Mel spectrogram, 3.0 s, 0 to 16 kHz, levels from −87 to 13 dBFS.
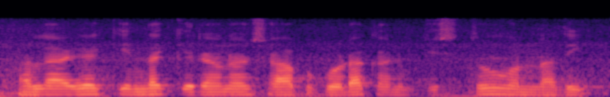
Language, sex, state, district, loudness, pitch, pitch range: Telugu, male, Telangana, Mahabubabad, -18 LUFS, 105 Hz, 100-115 Hz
